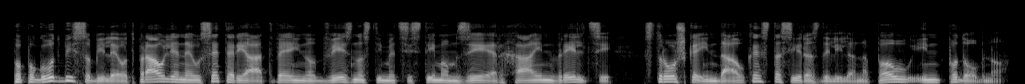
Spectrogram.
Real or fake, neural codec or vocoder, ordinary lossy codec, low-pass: real; none; MP3, 64 kbps; 7.2 kHz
